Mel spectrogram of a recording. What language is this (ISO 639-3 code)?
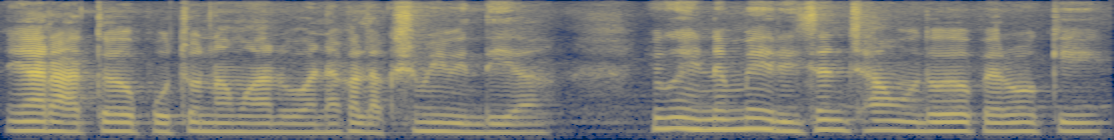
snd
